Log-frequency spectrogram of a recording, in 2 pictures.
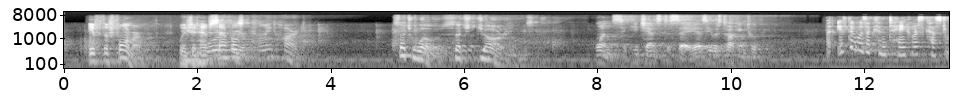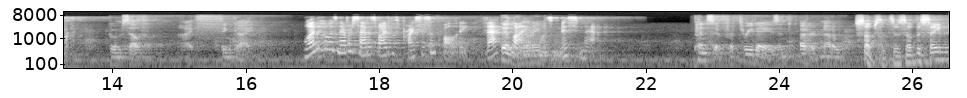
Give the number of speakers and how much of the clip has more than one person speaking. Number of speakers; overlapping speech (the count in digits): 5, about 11%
